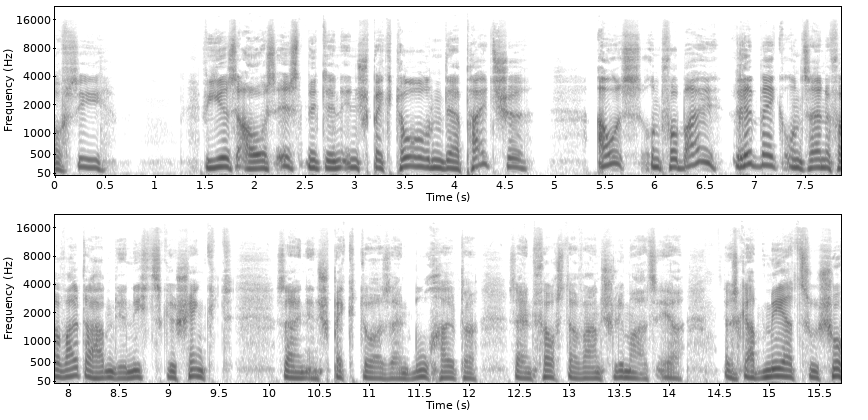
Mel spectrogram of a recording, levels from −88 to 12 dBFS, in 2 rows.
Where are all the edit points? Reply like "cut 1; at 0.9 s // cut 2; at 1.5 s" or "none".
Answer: none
